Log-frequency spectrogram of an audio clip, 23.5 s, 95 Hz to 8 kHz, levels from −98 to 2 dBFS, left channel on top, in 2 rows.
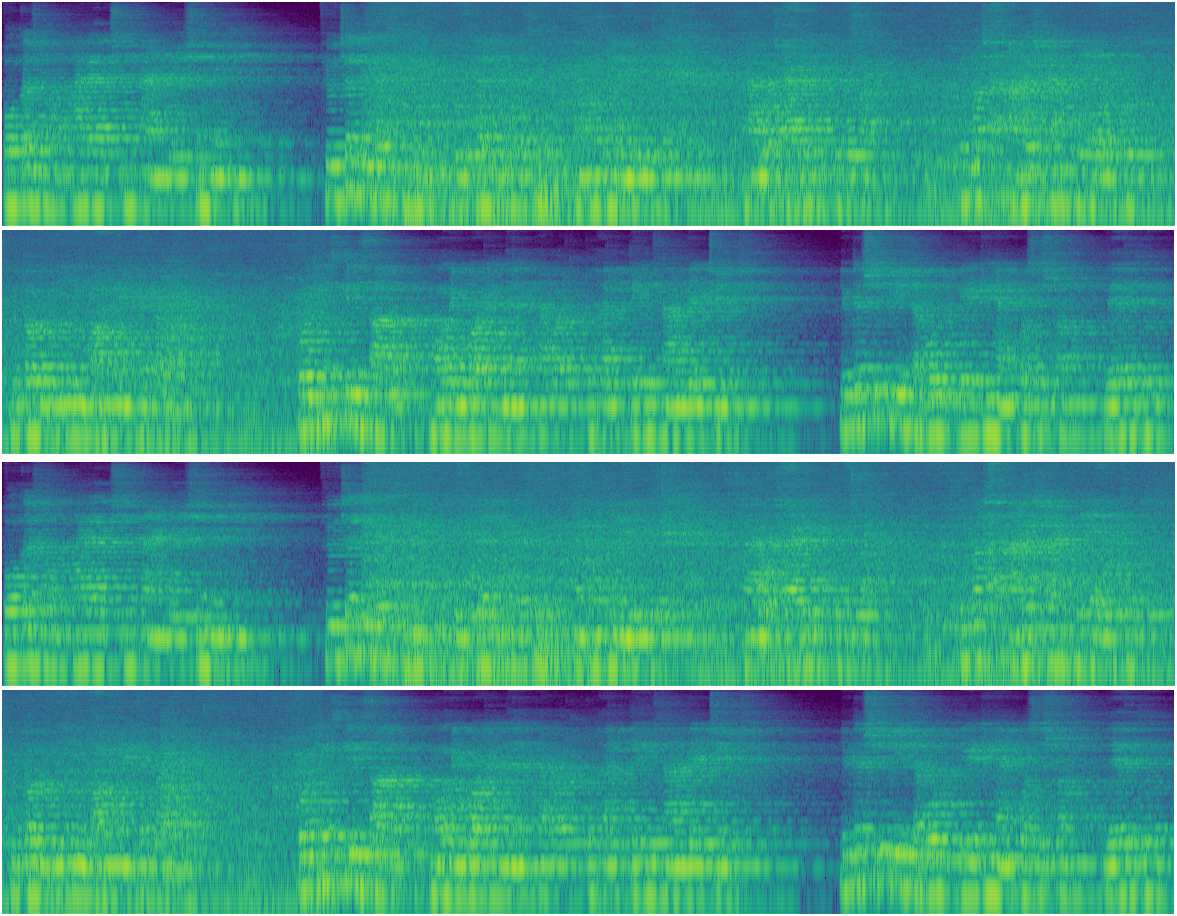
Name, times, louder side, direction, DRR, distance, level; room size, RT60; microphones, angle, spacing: voice 1, 0.0-2.4 3.2-6.8 7.4-8.7 9.5-13.6 14.7-19.2 20.1-23.2, equal, 45° left, -9 dB, 1.5 m, -21 dB
sound 1, 3.6-14.9, equal, 35° right, 2.0 m, -27 dB
11.5 x 4.9 x 4.2 m, 2.6 s
head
